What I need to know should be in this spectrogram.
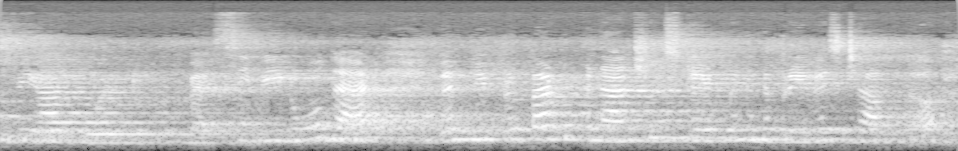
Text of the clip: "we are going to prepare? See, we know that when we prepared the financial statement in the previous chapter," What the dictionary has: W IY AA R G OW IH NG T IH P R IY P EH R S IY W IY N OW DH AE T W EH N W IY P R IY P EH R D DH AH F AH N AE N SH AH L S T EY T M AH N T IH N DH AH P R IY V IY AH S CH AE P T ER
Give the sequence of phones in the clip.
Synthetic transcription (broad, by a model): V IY AA R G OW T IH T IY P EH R S IY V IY N OW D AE T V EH N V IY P R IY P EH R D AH F AH N AE N SH AH L S T EY T M AH N T IH N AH P R IY V IY AH S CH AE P T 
